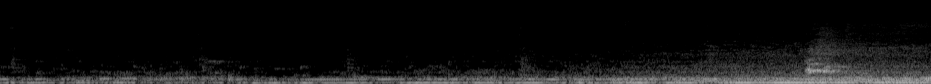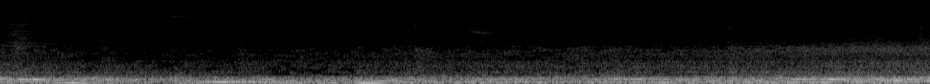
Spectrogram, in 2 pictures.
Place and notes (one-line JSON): {"title": "Cl. 53b Sur, Bogotá, Colombia - Interior apartamento bosa chicala", "date": "2021-11-21 07:22:00", "description": "Recorded in the morning, with a cellphone in the interior of an apartment, everything seems in general as if you were on a fishbowl, something usual when you live on the first floor in the middle of other apartments. Still, you can hear the characteristic sound of airplanes, dogs, people, and cars.", "latitude": "4.63", "longitude": "-74.18", "altitude": "2546", "timezone": "America/Bogota"}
